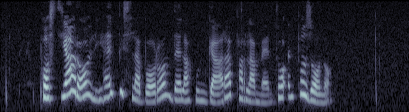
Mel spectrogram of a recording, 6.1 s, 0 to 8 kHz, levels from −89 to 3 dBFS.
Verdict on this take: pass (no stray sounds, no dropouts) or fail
pass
